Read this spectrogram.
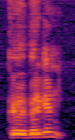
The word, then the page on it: kööbergen: Xyzyl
